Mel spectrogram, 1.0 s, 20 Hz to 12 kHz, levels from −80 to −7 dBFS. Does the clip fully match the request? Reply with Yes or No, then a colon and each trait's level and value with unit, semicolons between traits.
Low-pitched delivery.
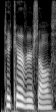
No: high, 195 Hz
